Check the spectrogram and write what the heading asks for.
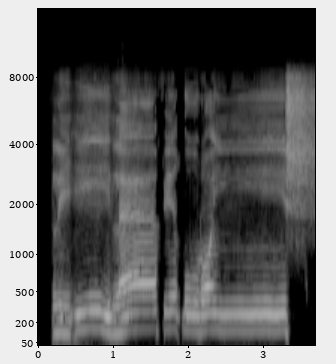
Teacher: Huruf shin dia dari segi sifat punya sifat yang sering kita ulang namanya tafashi. Tafashi artinya menyebar.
